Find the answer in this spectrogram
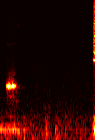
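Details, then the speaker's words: Stridor from upper airway obstruction, usually heard during inspiration and audible without a stethoscope: a brief high-pitched whistling tone on a single breath. "Strider is not like heroin or obstruction of the upper Airway Charter is easy but it's usually hurting during the inventory things whereas in this diagram this is the answer to phase and this is the expiratory phase"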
